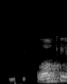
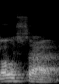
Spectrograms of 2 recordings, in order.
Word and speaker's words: Loci: We have, Loki Architecture, is that correct? Loci, Loci? yeah. I want to pronounce it Loki.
